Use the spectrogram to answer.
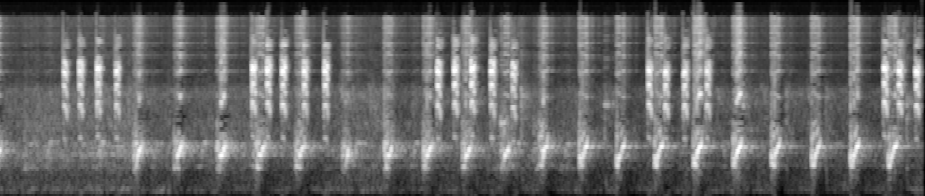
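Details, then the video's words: Calls of the white-breasted waterhen, used as a lure: evenly spaced, upward-flicking croaks repeat about two and a half times per second. High, rattling click bursts sit between them. "suara pikat burung ruak-ruak"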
